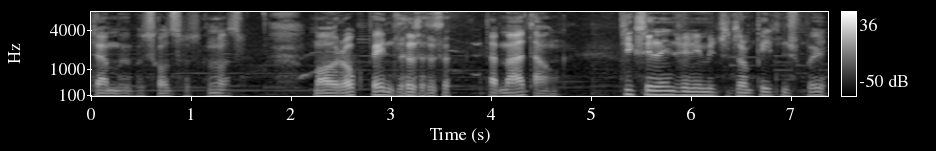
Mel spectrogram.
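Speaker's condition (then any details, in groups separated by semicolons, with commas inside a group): Parkinson's disease, rigor-dominant; muscle rigor not tremor, onset mid-1990s, diagnosed at 50 by Munich specialist, 2009 deep brain stimulation; speaks normally but slower, earlier could not hold tone or voice, saw speech therapist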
